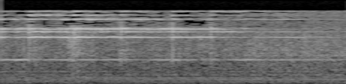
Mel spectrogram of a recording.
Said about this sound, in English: I'm trying to see where that bell came from. What bell? It's been ringing ever since you went up with Sheila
